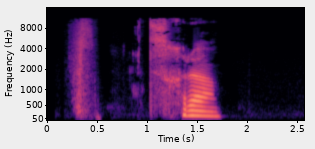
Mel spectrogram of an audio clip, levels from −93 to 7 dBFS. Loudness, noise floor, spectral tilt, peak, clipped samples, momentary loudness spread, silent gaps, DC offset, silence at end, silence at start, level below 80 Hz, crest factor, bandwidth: -21 LUFS; -75 dBFS; -4.5 dB/octave; -2 dBFS; under 0.1%; 16 LU; none; under 0.1%; 0.85 s; 0.25 s; -66 dBFS; 22 dB; 11.5 kHz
